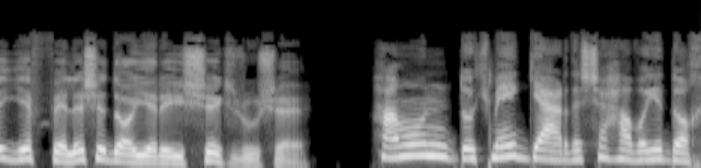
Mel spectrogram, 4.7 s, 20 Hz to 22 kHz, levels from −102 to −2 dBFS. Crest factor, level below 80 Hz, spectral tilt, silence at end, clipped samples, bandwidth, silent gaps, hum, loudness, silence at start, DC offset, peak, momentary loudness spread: 16 dB; -54 dBFS; -5 dB/octave; 0 s; under 0.1%; 10.5 kHz; 2.11-2.47 s; none; -21 LUFS; 0 s; under 0.1%; -6 dBFS; 9 LU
